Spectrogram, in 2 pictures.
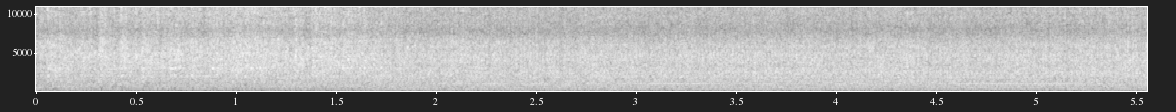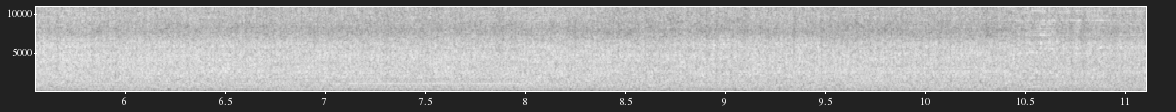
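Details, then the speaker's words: Husqvarna YTH24V48 riding mower after an engine swap and a new carburetor. Loud, steady V-twin idle, now firing on both cylinders, with a faint unevenness in the beat: a slight stumble remains. "It's doing much better. It's still just got a slight stumble to it, but we're running on both cylinders."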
